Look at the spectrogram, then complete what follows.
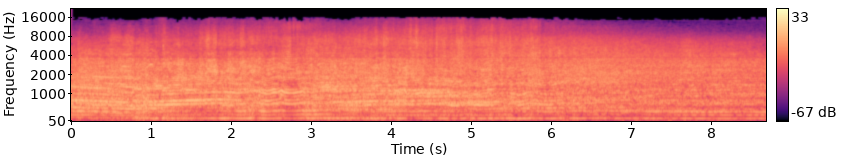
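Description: MotoGP racing motorcycles' 800cc four-stroke engines passing through a fast corner. Several engine notes overlap, their pitch gliding up and down over a steady low drone, easing a little near the end.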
